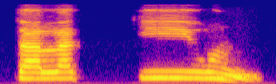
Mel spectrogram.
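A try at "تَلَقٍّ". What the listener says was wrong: না, পেশ পেশ, কফের উপরে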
